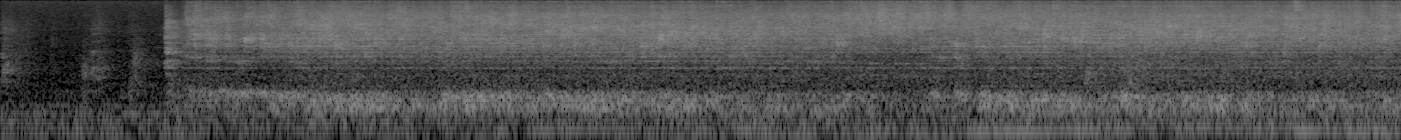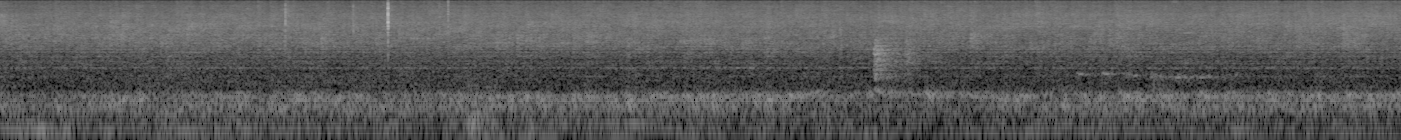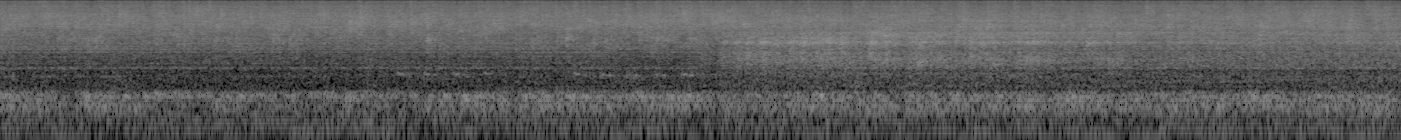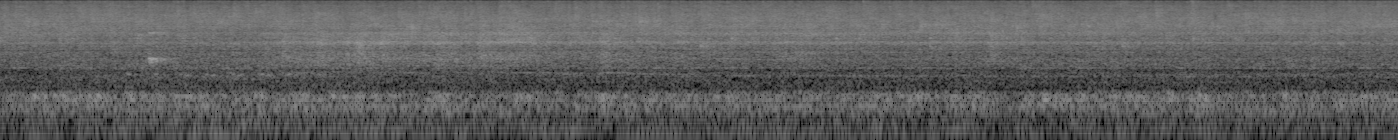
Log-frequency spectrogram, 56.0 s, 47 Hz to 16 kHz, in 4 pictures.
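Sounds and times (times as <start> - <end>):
tap water rushing through pump: 1.6 - 56.0
tap water running into sink: 1.7 - 24.8.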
